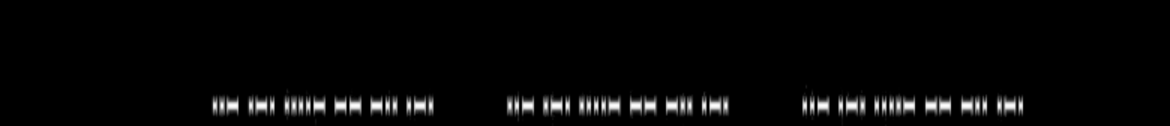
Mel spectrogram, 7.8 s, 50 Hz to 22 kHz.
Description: Morse code, heard as a keyed tone, about 47 wpm, 700 Hz. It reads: UR4MDR UR4MDR UR4MDR
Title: DXCC-100 Call Signs - 6 Characters - Repeated 3x - 50wpm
